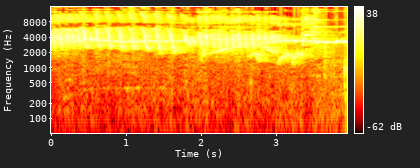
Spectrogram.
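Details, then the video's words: Shama song meant to rile up rivals: a fast run of repeated high chirping notes followed by sliding, lower whistled phrases, over a constant background hiss. "PANCINGAN SUARA MURAI BATU YANG BIKIN LAWAN EMOSI"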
